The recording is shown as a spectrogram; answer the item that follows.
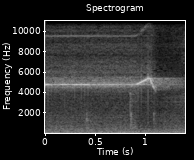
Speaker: so that is our low pressure warning our low pressure warning goes off at five hundred or less psi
